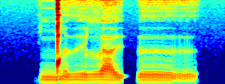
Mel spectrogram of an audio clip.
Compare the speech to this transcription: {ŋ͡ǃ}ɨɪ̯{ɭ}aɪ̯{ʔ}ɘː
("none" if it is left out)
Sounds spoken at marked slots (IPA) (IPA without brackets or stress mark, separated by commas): ŋ͡ǃ, l, ʔ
